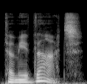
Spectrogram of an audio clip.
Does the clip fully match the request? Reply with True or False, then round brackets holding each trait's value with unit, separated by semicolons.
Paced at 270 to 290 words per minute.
False (205 wpm)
